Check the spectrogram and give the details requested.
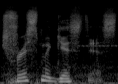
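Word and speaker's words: Trismegistus: swamp is this the relic of Tris magistus Tris magistus that's how you pronounce it that was close oh my God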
